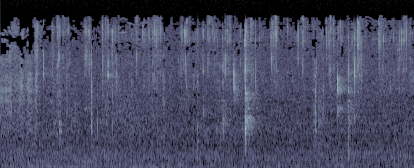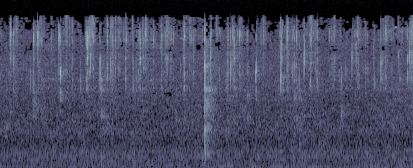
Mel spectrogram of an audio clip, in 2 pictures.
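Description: A West Highland White Terrier chewing a vegan pig's ear treat: irregular clicks and crunches of teeth on the chew, with two louder bites about four and nine seconds in.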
